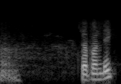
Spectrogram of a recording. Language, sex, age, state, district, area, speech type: Telugu, male, 45-60, Andhra Pradesh, Chittoor, urban, conversation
